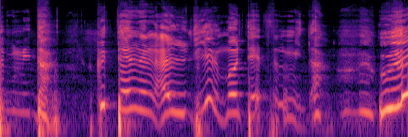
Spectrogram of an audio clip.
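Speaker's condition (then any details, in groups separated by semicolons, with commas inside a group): Brain lesion disability grade 1, severe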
